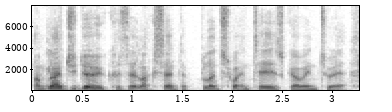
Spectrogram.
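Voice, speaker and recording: On a very clean recording with a silent background, a man with an ordinary speaking voice talks at a fairly quick pace and fairly low pitch. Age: 50s. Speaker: music producer. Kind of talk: casual chat.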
